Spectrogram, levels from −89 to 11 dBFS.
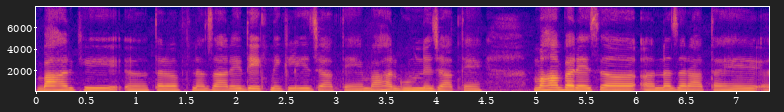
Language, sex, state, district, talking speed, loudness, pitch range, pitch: Hindi, female, Bihar, West Champaran, 155 wpm, -18 LUFS, 190-200 Hz, 195 Hz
